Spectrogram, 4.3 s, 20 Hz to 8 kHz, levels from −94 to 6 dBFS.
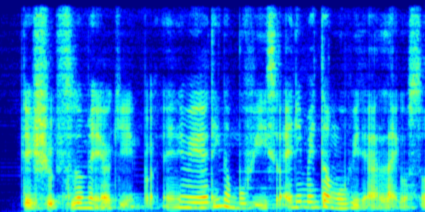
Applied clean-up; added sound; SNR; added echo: neural separator model SepFormer DNS4.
